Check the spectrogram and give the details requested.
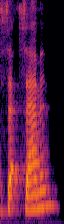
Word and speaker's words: salmon: And salmon? Salmon? The L is silent?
